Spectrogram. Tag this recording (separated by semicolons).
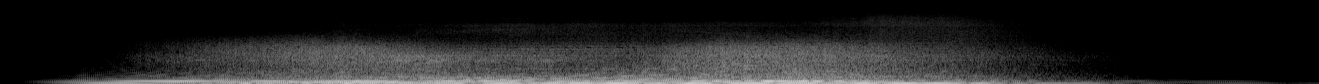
creepy; ghost; haunted; horror; power-up; powerup; rise; rising; scary; spooky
